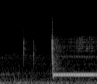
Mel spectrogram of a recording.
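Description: Touch-tone phone dialing Sega's 1-800 phone line: a couple of faint, quick beeps, a click, then one clear, steady electronic tone that holds loud until the end. No one speaks.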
